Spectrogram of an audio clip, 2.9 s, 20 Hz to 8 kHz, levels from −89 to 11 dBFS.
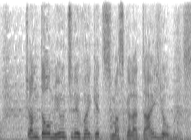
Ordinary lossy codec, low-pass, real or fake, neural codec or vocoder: none; none; fake; codec, 16 kHz, 0.4 kbps, LongCat-Audio-Codec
